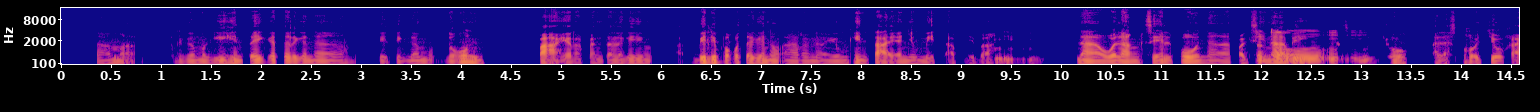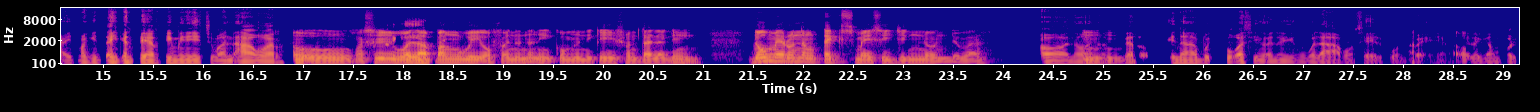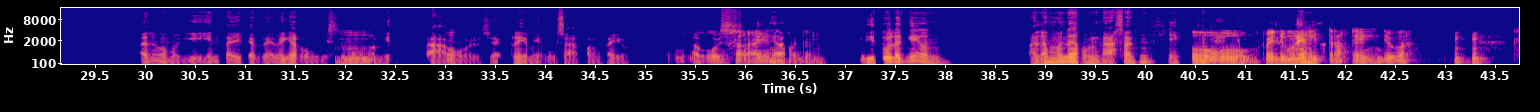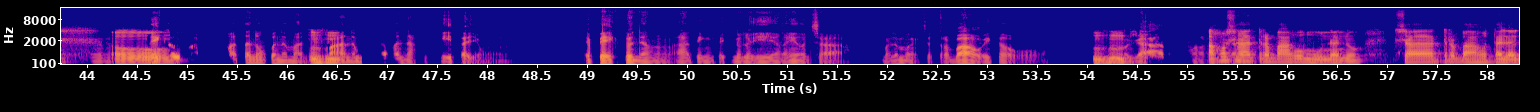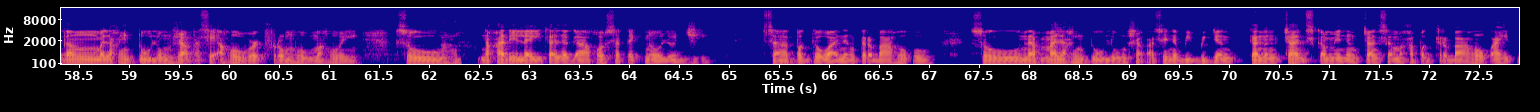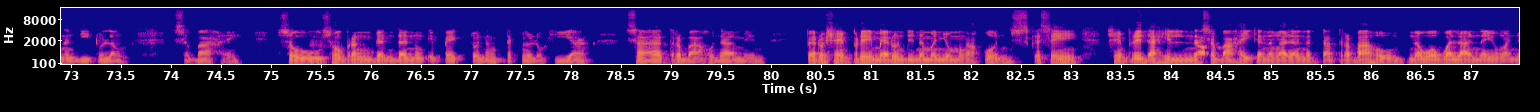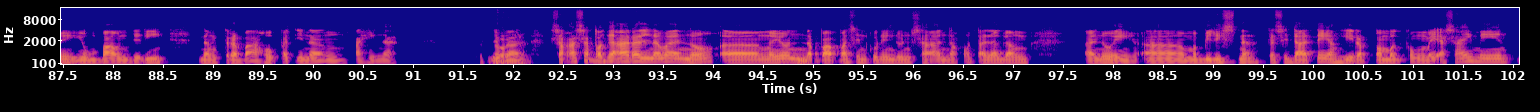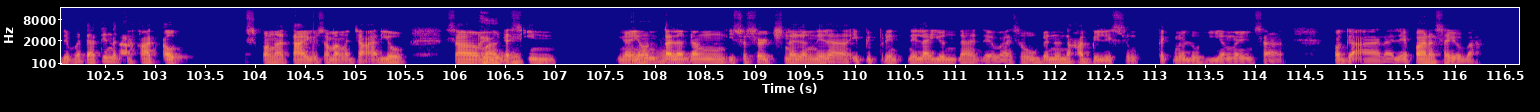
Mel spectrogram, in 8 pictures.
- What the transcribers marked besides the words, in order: laugh; chuckle
- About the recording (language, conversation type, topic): Filipino, unstructured, Paano mo gagamitin ang teknolohiya para mapadali ang buhay mo?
